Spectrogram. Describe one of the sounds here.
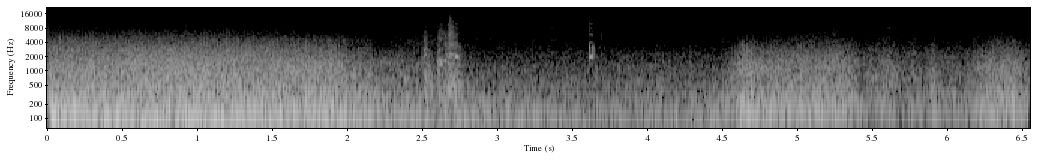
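A heavy tank engine rumbles.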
